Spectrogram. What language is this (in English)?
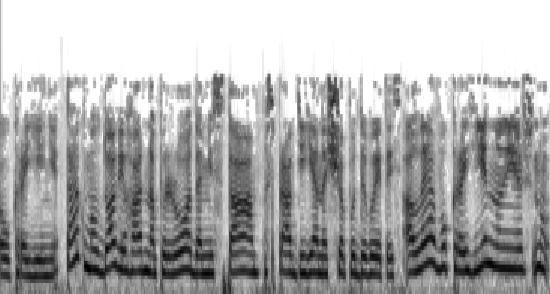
Ukrainian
